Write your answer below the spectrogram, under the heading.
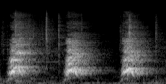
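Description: A dog barks three times in a steady rhythm, each bark loud and close with a short pause between, and no other voices or sounds around it.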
